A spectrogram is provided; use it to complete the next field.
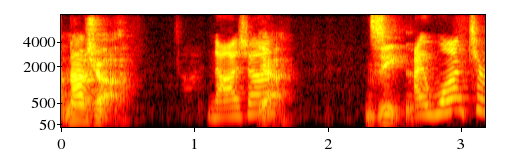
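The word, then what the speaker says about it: Nezha: to read on for how do you say it Neza NRA nezza nesra nezza or na no it's Naja Naja NAA yeah I want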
